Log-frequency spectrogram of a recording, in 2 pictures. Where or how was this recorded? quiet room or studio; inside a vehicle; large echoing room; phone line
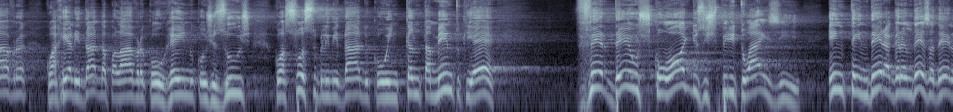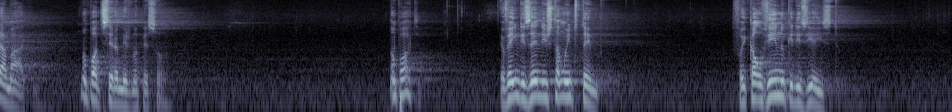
large echoing room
